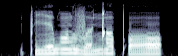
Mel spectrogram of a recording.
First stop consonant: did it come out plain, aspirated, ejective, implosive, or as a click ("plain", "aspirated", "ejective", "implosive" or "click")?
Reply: ejective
